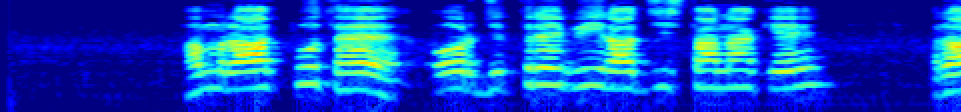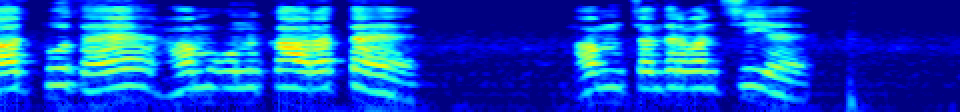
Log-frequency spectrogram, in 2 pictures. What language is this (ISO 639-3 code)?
ssi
